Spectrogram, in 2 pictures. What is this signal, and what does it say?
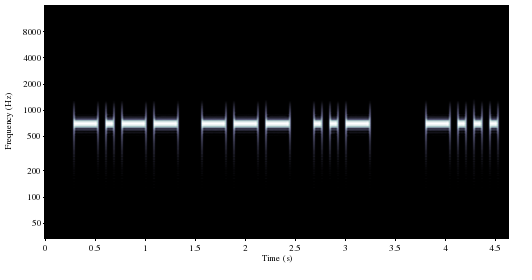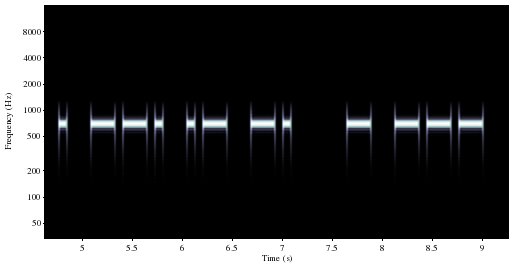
Morse code, heard as a keyed tone, about 15 wpm, 700 Hz. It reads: YOU BEGAN TO
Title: Sentences from Top 1000 Words - Review Part 2 - 15wpm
